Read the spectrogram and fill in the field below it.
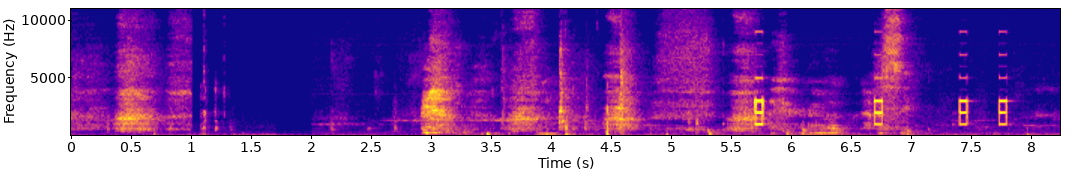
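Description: Telephone keypad tones beep one after another, short and distinct, as a phone is dialed indoors. Breathing and quiet voices can be heard between the tones.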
